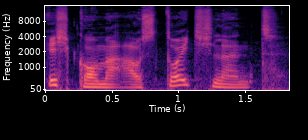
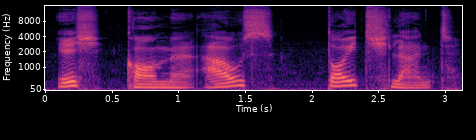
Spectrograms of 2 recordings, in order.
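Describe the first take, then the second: First: Said in the usual way. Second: Ich komme aus Deutschland said slowly, stress on Ich; slow and clear. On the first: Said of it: "first take at normal pace". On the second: Shown as a demonstration. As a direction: spell it out slowly for the learner. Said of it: "slow repeat for learners". (slow teacher read)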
